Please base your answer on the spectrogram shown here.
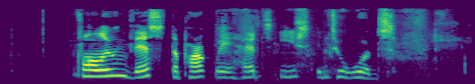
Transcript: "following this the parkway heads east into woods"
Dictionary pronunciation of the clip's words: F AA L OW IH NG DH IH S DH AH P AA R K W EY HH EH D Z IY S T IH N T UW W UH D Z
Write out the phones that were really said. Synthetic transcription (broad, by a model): F AA L OW IH NG DH IH S DH AH P AA R K W EY HH EH D Z IY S IH N T UW W UH D Z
